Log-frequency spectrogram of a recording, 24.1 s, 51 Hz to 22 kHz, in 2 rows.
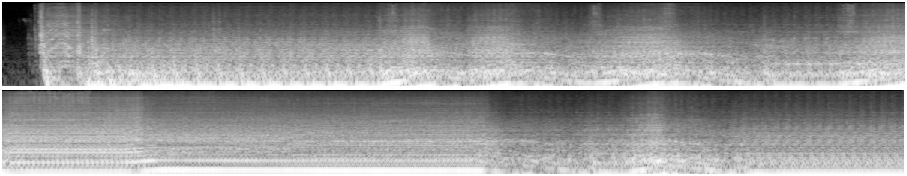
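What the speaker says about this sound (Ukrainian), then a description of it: "Звук дизеля." A Lovol 354 tractor's diesel engine cranks, catches and runs steadily with a loud, throbbing low rumble, revving up and settling back to idle, no voices.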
